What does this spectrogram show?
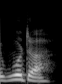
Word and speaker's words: would have: Some people don't pronounce the V in would have, they just say woulda, I woulda.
